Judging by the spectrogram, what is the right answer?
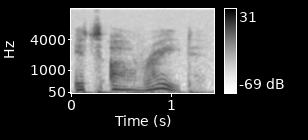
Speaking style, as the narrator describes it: said soothingly

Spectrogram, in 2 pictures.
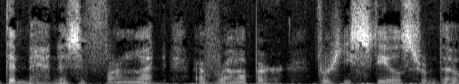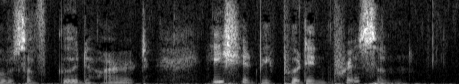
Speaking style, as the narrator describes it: exclaimed

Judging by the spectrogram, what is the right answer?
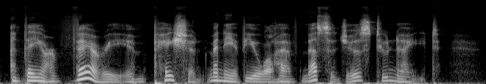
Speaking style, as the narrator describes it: she exclaimed to her audience in an aside

